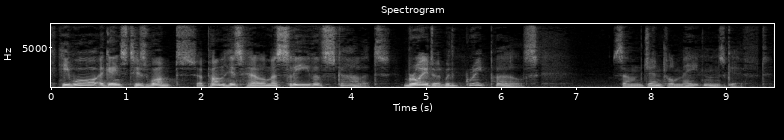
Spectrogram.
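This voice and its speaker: A man's voice: mid-range voice, big pitch swings, takes it slowly, husky, exaggerated voice. An actor playing a grave, trusting king in a verse drama, stately and theatrical in delivery. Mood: grave, hopeful. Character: noble king, grave, trusting, wounded by deception.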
